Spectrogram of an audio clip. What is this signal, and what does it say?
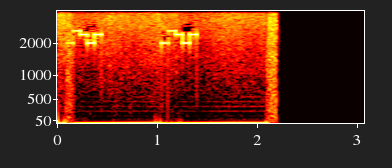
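Five-tone selective call (ZVEI), heard as quick runs of five tones, tones of about 70 ms. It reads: 88080
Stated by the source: ZVEI five-tone selective call 88646, received by SDR.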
